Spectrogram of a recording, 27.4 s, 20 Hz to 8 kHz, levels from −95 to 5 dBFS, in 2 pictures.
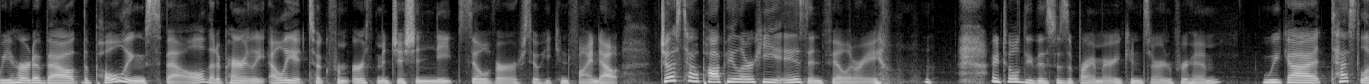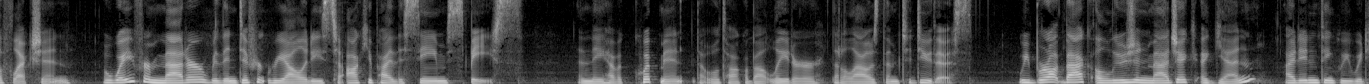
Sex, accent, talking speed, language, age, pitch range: female, American, 170 wpm, English, 10-29, 165-200 Hz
